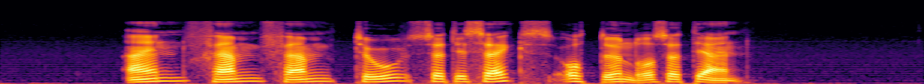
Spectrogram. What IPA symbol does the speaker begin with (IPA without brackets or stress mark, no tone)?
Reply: ʔ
